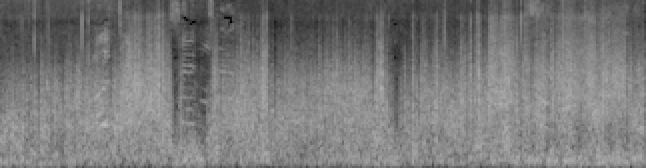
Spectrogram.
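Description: Strong wind buffeting the microphone, a loud, steady wind noise with no break.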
